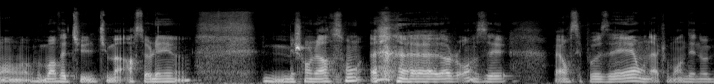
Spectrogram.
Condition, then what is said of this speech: Stuttering. En fait, je souffre de bégaiement et lorsqu'on est enfant, c'est particulièrement compliqué parce que les enfants sont assez méchants, on va dire.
